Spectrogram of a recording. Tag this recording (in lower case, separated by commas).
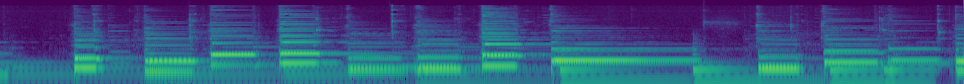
guitar, musical instrument, acoustic guitar, music, plucked string instrument, strum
